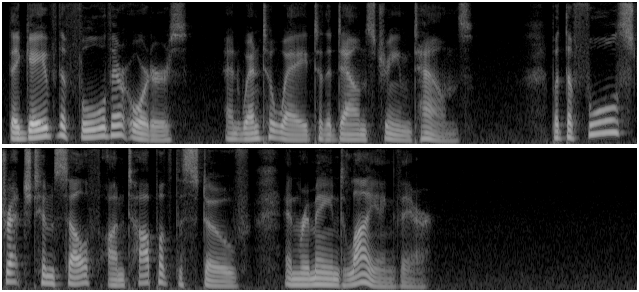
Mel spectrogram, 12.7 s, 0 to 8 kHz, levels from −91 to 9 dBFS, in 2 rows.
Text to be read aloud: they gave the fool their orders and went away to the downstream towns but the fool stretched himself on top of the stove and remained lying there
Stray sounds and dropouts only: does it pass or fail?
pass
